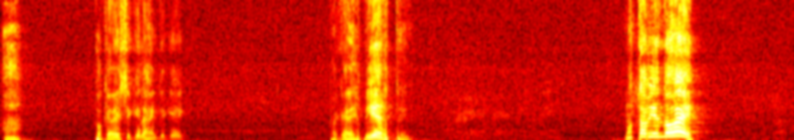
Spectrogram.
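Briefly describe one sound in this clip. A man preaches with animation through a microphone in short bursts.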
